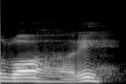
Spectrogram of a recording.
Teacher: ظہرہ را باریک پڑھا جائے گا، ہا ساکن پڑھا جائے گا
